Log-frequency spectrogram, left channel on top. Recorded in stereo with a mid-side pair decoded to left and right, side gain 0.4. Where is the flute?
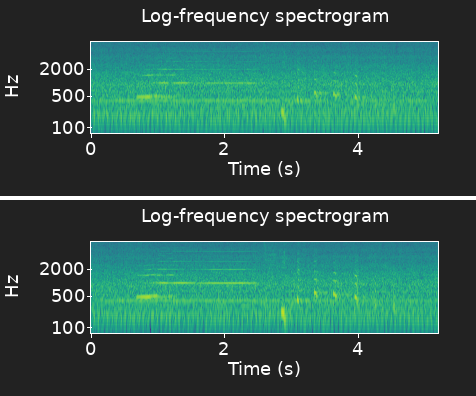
45° right, 2 m.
